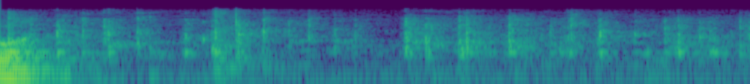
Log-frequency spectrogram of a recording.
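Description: Computer keyboard typing: a quick, irregular run of key clicks as a stock name is typed into a search box.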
